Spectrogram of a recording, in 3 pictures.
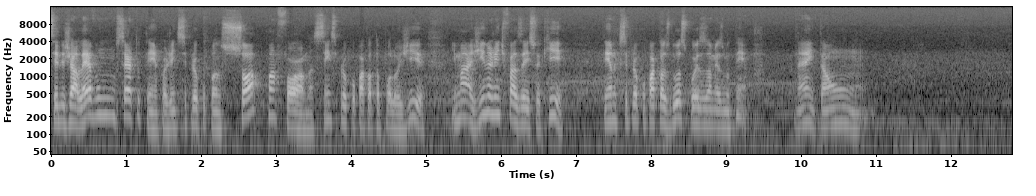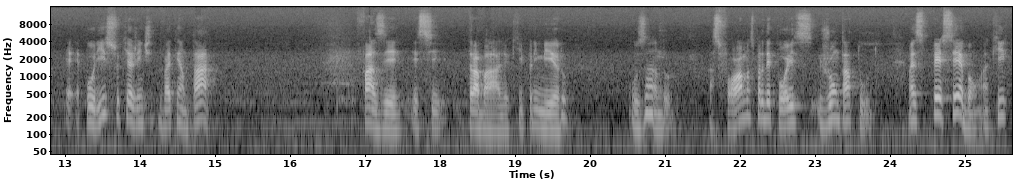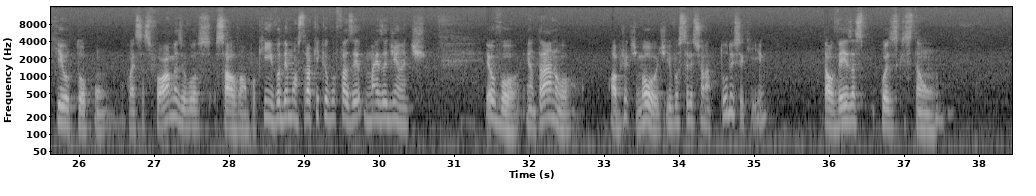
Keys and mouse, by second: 1.4 middle click, 2.5 shift+click, 3.3 click, 4.9 middle click, 6.6 middle click, 7.3 alt+click, 8.5 middle click, 8.5 typing, 10.2 shift+click, 10.9 click, 11.5 middle click, 12.6 click, 14.3 middle click, 15.0 middle click, 16.0 ctrl+middle click, 16.1 ctrl+middle click, 16.2 middle click, 17.1 ctrl+middle click, 17.4 middle click, 18.8 ctrl+middle click, 19.4 middle click, 20.4 middle click, 20.7 ctrl+middle click, 20.7 ctrl+middle click, 21.2 ctrl+middle click, 21.7 middle click, 25.3 middle click, 27.5 middle click, 27.8 ctrl+s, 29.9 middle click, 31.9 middle click, 32.0 ctrl+Tab, 33.8 click, 35.3 middle click, 36.3 middle click.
